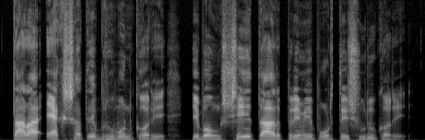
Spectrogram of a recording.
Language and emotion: Bengali, neutral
